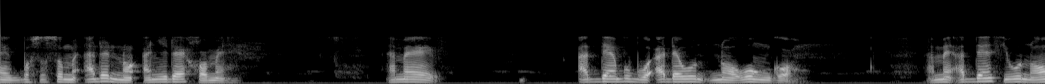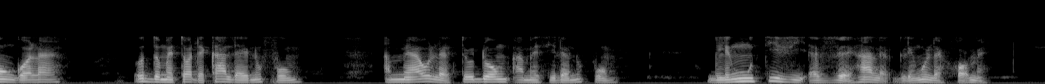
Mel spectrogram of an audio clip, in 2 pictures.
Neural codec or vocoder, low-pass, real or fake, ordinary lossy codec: none; 3.6 kHz; real; Opus, 64 kbps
